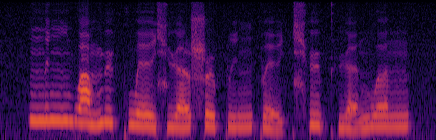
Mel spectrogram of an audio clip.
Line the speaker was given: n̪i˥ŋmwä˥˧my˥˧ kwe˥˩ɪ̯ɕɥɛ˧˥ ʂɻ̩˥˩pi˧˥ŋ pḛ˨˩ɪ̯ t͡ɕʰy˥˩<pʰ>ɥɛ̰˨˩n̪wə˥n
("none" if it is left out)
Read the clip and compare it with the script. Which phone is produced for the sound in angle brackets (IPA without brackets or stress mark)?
pʰ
